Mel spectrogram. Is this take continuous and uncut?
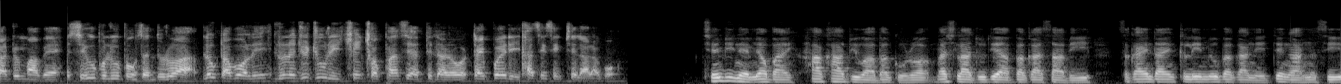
yes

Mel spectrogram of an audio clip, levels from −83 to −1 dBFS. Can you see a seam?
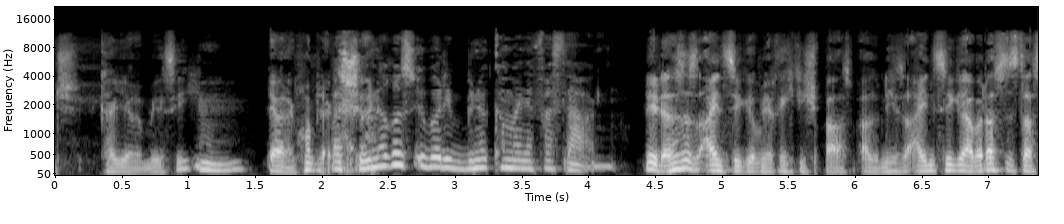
yes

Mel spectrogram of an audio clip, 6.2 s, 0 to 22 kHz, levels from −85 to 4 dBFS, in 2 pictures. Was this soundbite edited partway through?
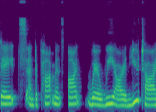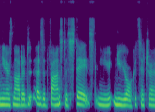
yes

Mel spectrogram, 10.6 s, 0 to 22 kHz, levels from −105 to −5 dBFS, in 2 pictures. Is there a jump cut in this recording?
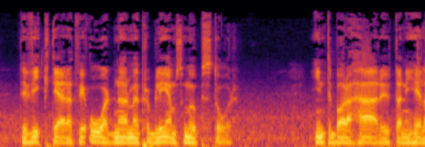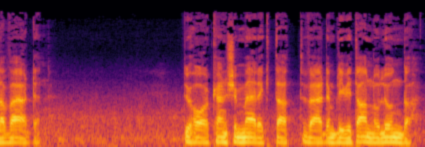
no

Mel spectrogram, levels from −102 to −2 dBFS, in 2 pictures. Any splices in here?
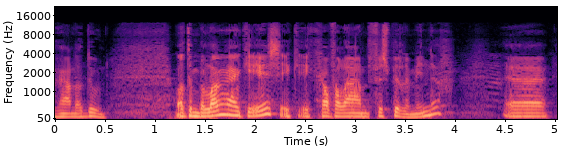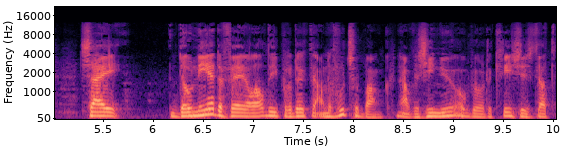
yes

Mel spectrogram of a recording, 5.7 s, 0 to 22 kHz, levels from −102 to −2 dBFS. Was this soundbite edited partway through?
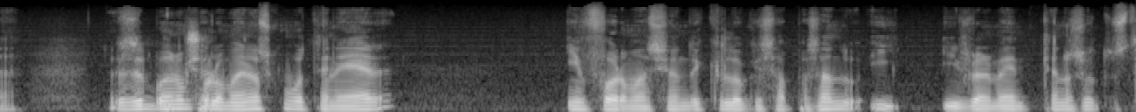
no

